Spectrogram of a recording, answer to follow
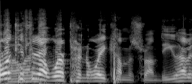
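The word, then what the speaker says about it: Penoi: all right dark tower pinoy is asian it's p-e-n-o-i though yeah it's p-e-n-o-i like pen wah way we're saying it wrong so we're not sure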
